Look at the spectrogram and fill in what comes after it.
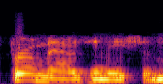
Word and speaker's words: Fromagination: As in F-R-O, imagination, almost like imagination, but it's fromagination, like fromage.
